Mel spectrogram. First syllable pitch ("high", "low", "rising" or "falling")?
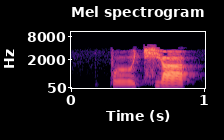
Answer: rising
